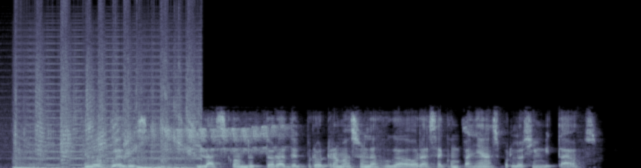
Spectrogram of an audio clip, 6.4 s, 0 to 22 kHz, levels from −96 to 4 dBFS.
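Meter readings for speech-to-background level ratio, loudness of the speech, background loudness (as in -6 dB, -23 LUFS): -1.5 dB, -29.0 LUFS, -27.5 LUFS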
